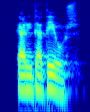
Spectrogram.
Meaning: masculine plural of caritatiu
- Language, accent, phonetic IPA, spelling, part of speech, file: Catalan, Valencia, [ka.ɾi.taˈtiws], caritatius, adjective, LL-Q7026 (cat)-caritatius.wav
